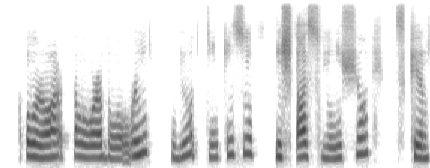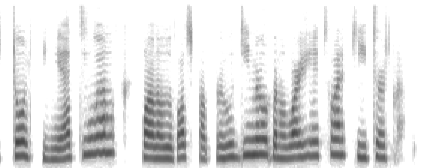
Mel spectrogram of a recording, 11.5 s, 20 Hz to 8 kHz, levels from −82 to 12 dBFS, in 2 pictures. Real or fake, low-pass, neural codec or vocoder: fake; 7.2 kHz; codec, 16 kHz, 0.5 kbps, FreqCodec, larger model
